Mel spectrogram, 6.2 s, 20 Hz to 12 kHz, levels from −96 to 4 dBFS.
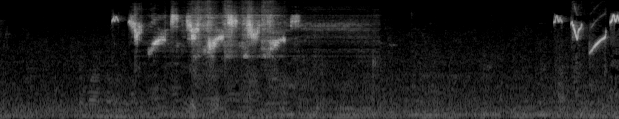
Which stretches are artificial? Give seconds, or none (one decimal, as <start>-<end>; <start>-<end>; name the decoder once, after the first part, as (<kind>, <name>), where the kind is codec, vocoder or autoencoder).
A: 1.3-3.8 (codec, SNAC)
